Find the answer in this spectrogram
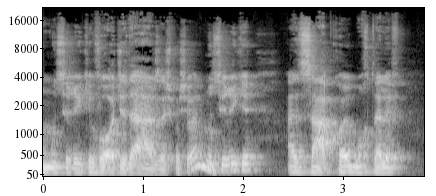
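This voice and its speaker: With audible room echo, a man talks at a very fast pace in a somewhat breathy, medium-pitched voice. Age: 30s. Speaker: architect. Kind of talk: interview.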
